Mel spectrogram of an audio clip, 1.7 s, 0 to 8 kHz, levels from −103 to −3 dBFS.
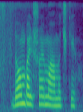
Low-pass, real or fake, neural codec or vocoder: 7.2 kHz; fake; vocoder, 22.05 kHz, 80 mel bands, WaveNeXt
